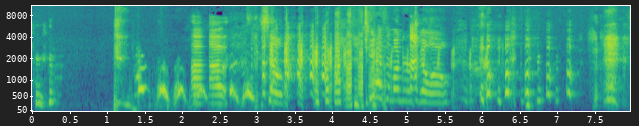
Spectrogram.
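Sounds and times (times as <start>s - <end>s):
speech: 0.0s - 0.5s, 1.1s - 7.9s
short voiced sounds: 1.3s - 3.2s
small dog yapping: 1.3s - 3.2s
laughter: 2.6s - 7.2s.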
